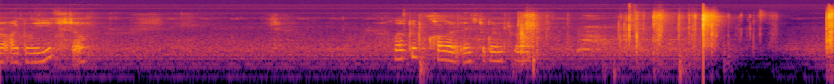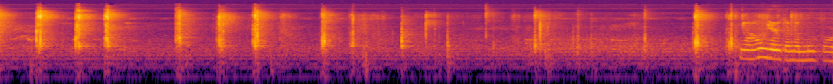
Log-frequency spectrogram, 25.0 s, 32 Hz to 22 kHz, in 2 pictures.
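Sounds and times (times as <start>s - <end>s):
slime popping and clicking: 12.4s - 14.4s, 15.1s - 18.0s, 22.9s - 24.5s.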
